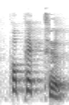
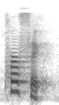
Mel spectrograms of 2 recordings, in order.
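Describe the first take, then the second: First: All syllables are said evenly without stress. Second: The stress is on the first syllable. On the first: The speaker calls it wrong. "한글로 이 perfect을 발음을 하면 강세 없이 그냥 쭉 발음하시잖아요" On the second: The speaker calls it right. "per에다가 올려주시고 fact에서 내려주시면 됩니다"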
